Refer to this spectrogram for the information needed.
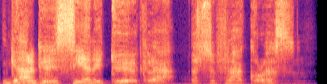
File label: Patrol, Male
